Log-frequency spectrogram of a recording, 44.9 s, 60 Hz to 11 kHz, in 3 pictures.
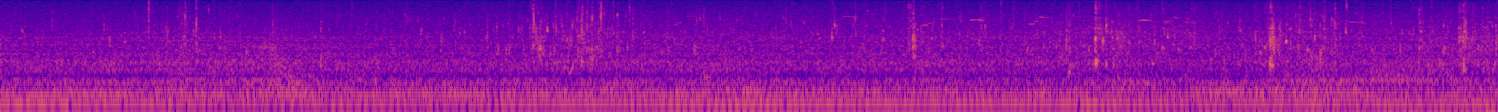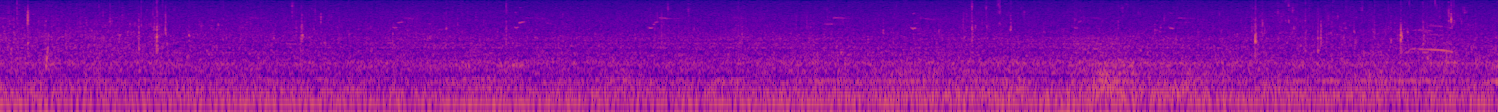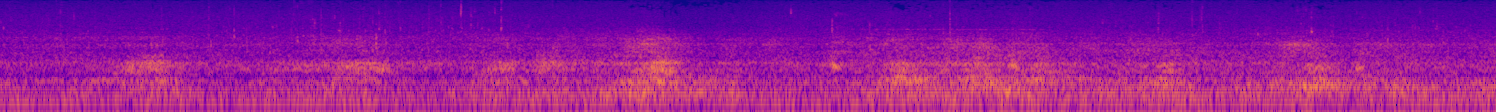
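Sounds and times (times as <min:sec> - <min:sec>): water washing: 0:00.0 - 0:19.8, 0:23.7 - 0:36.0
boat engine droning: 0:00.0 - 0:44.9
wind: 0:00.0 - 0:44.9.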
